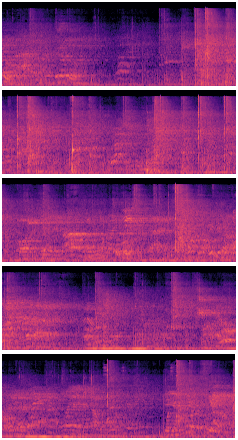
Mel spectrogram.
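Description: Rackets strike a shuttlecock with sharp pops, over and over.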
